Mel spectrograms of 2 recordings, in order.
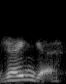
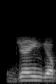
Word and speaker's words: Jenga: I would say Jenga. Jenga, probably like Jennifer, Jenga.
